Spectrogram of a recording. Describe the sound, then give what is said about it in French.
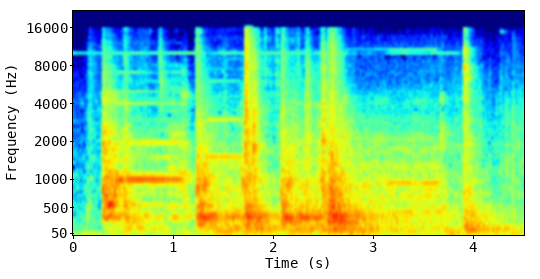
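A T-shirt printing machine prints on a blank T-shirt, giving several irregular mechanical clunks and whirring bursts of moderate loudness, with short gaps between them. “Donc là, on va vous imprimer un t-shirt. On a toujours des t-shirts à imprimer.”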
